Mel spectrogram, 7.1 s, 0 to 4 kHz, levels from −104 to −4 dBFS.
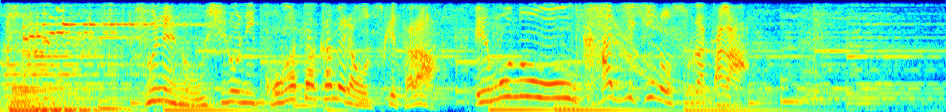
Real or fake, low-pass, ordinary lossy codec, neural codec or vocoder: fake; 3.6 kHz; none; autoencoder, 48 kHz, 128 numbers a frame, DAC-VAE, trained on Japanese speech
